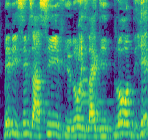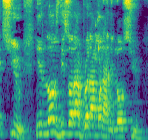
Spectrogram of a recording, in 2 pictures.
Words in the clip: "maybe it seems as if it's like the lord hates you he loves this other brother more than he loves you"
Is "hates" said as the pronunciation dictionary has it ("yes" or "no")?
yes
